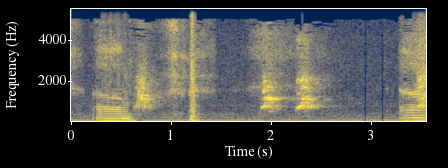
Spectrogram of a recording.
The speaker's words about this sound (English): Yeah, I just wanted to note, hopefully you hear me over my dogs.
